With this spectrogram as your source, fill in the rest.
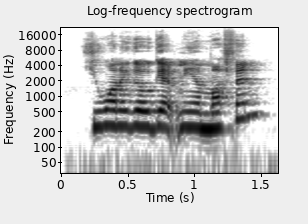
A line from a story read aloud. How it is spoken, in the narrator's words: Ryan asks brightly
